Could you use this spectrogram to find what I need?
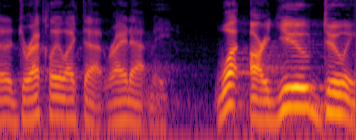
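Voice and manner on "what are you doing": put-on stern voice, slower. Retelling exactly what a clerk said to him, imitating a stern voice. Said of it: "In a stern voice".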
